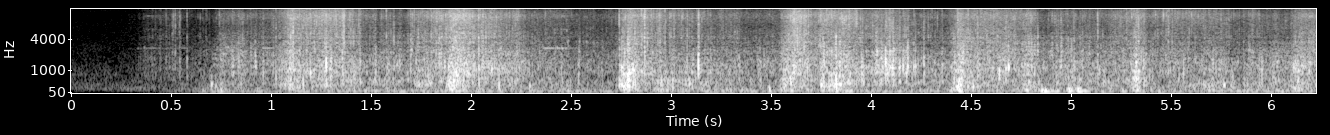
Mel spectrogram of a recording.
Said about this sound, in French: Ici, avant, il poussait des choses. Maintenant, il n'y a que des croûtes. Des croûtes d'herbes mortes. T'entends ça, on dirait qu'on marche dans de la paille.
